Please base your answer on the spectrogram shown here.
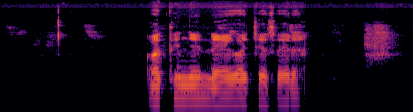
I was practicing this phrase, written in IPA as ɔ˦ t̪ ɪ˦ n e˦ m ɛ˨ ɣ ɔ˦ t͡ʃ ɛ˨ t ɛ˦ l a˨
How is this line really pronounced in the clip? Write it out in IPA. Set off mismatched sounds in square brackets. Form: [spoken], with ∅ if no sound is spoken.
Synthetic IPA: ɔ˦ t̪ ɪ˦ [ɲ] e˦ [n] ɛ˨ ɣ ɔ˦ t͡ʃ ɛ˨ [s] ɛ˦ [ɾ] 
